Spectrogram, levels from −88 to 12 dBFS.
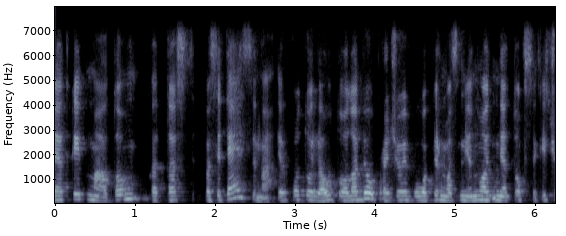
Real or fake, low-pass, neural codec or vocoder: real; 7.2 kHz; none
